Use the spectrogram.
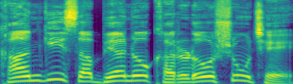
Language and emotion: Gujarati, neutral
